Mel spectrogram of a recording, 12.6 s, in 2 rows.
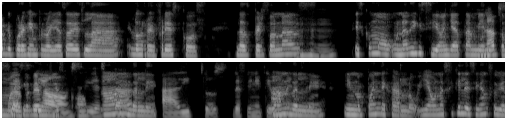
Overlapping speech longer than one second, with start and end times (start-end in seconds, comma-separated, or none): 5.9-8.2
